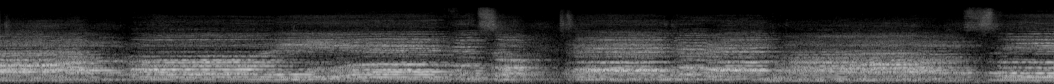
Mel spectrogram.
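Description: Mixed-voice high-school choir singing a Christmas song in harmony, in long phrases with brief breaks about every four seconds.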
